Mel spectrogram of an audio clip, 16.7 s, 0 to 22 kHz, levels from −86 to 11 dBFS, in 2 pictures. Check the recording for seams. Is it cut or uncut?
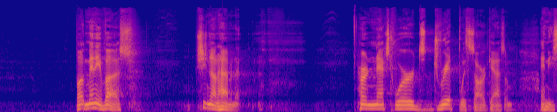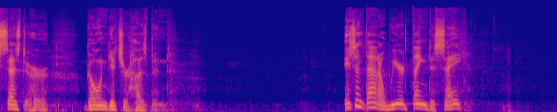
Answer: cut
